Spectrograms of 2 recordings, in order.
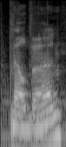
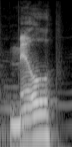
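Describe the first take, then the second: First: The last syllable has a full 'born' vowel. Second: The last syllable sounds between 'bin' and 'ben'. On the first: The speaker calls it wrong. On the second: The speaker calls it right. "It's like a combination of bin and ben"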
